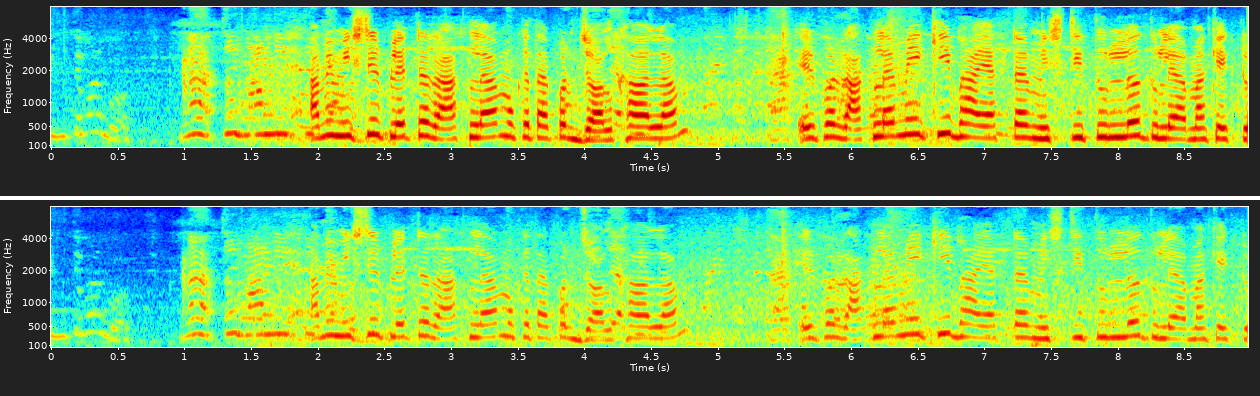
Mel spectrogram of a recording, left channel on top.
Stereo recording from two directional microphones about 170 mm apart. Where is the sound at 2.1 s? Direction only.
30° left (ahead or behind).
